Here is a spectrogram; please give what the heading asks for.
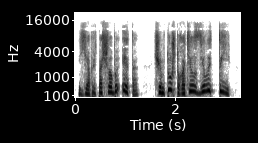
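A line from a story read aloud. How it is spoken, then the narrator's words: Loud whisper. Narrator (Russian): ответила она громким шепотом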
